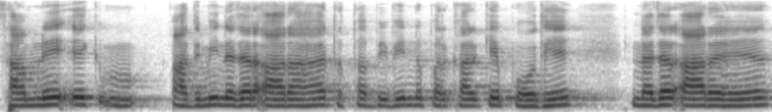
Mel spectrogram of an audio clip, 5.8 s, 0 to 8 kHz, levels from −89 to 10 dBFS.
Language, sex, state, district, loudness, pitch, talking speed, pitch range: Hindi, male, Jharkhand, Ranchi, -16 LUFS, 180 Hz, 165 wpm, 175-190 Hz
